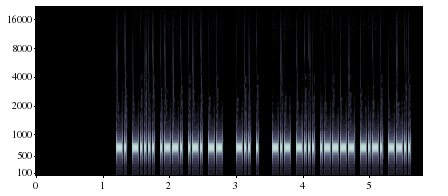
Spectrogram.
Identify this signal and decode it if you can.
Morse code, heard as a keyed tone, about 40 wpm, 700 Hz. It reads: N6PRM DE KB1CZ
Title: USA Callsign DE Callsign - 5 Characters - 40wpm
